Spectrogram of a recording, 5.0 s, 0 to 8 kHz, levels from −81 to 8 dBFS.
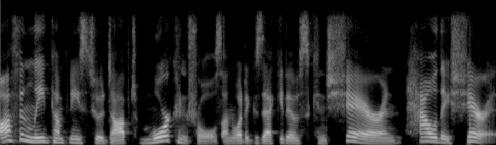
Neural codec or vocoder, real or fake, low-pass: none; real; 7.2 kHz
